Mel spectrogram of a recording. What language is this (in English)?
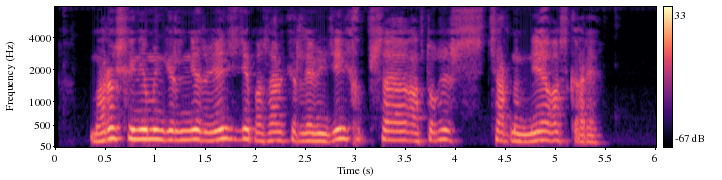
Chuvash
